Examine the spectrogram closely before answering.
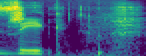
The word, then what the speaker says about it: Zich: don't know I'm uncomfortable saying it wrong it's Zeke and I know you told me that before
